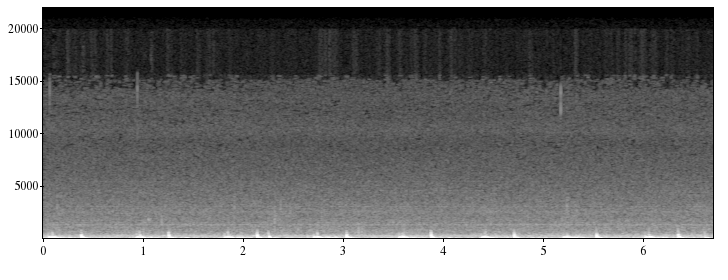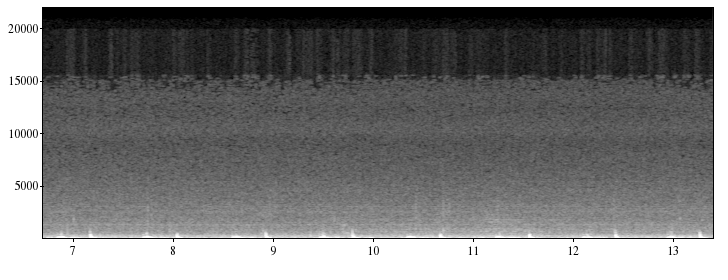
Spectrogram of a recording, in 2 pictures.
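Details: Long-duration heart sound recording of a person listening to their own pounding heartbeat: steady, regular low thumps at about 69 beats a minute with a faint steady hum behind; normal heart sounds.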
